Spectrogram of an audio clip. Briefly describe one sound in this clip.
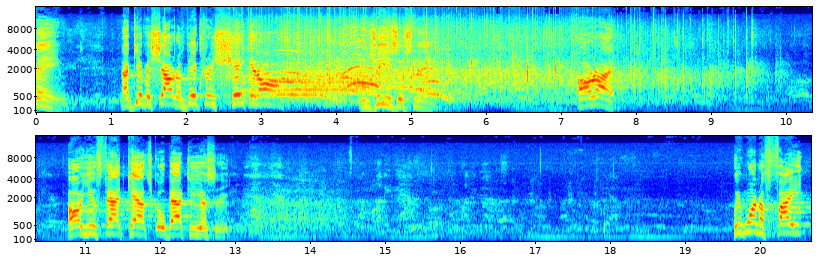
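A man preaches with animation through a microphone in a large hall.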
